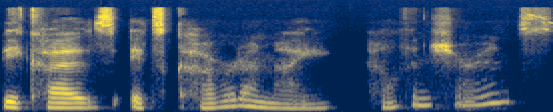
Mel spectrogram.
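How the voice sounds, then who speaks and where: In a dry, close recording with no echo, a woman with a fairly low pitch and a dark, mellow tone speaks at a fairly slow pace. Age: 50s. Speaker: podcast host. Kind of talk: casual interview chat.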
